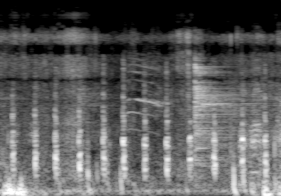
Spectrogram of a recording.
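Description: Chickens cluck in a coop while pecking at chickweed treats scattered among them: a busy, close flock making repeated short clucks and calls in an uneven rhythm.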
